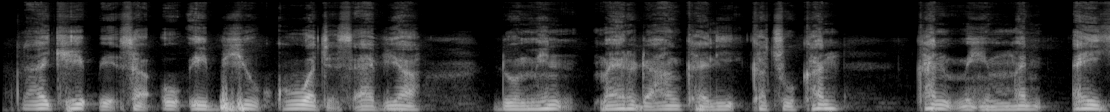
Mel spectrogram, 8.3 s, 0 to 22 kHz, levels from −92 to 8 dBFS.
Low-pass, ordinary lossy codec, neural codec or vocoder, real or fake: none; none; none; real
